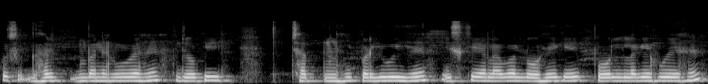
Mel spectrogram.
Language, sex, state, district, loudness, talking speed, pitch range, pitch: Hindi, male, Uttar Pradesh, Lalitpur, -14 LUFS, 160 wpm, 165-180 Hz, 170 Hz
